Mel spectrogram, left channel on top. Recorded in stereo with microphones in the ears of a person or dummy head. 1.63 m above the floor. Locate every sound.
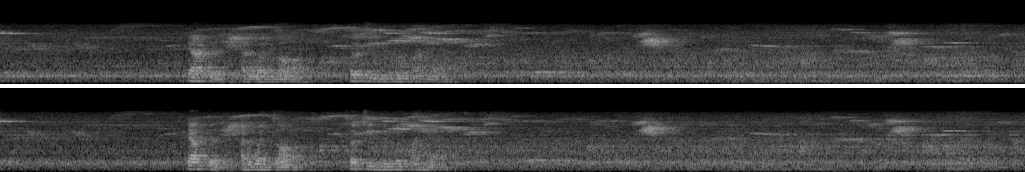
0.0 s an insect: 55° right (ahead or behind), 1.7 m
1.9 s a man speaking: 65° right (ahead or behind), 0.6 m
